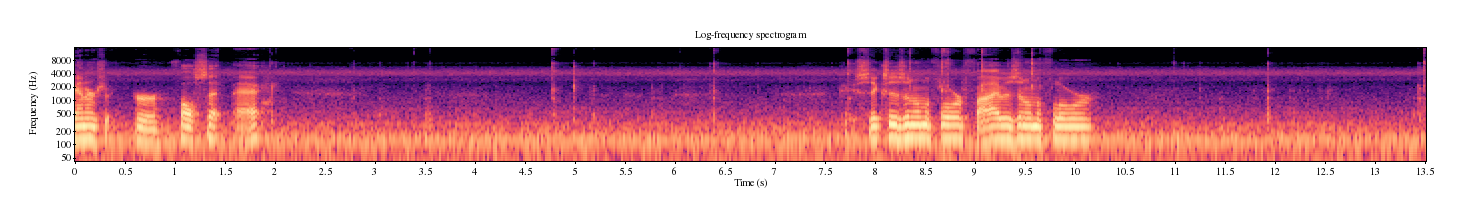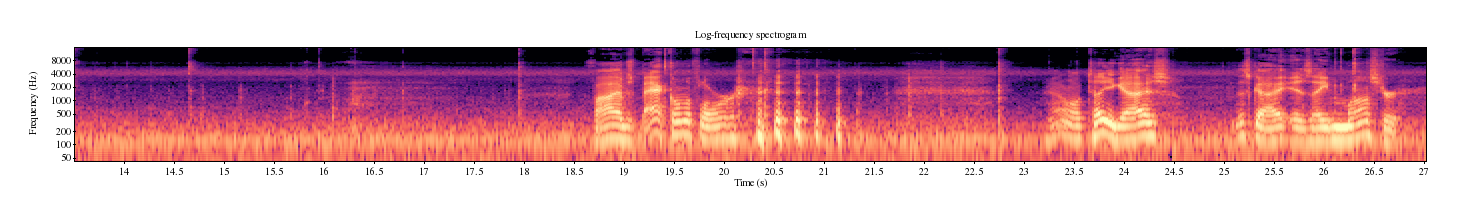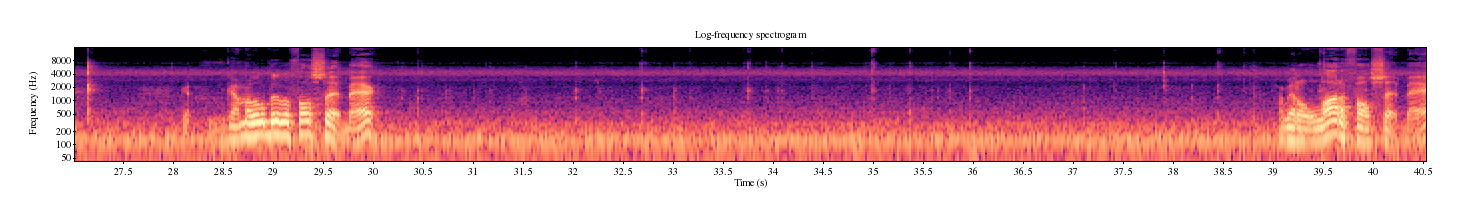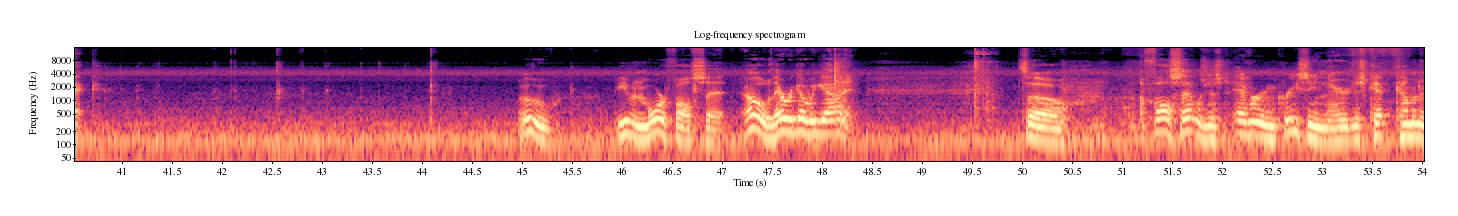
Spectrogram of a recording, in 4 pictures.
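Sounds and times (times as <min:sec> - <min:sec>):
steady low hum: 0:00.0 - 0:54.0
small ticks: 0:13.3 - 0:17.0, 0:30.2 - 0:39.1, 0:41.0 - 0:44.6.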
